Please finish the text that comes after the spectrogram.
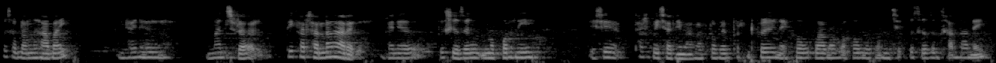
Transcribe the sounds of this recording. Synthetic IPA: pʰɯsablaŋnɯɦabaj | kʰajnɯ | manspʰɾapekʰaɾtʰandaŋaɾɯŋkʰajnɯbɯsɯzɯŋnɔpʰɔɾni | esetʰaɾpʰajsanimabapʰɾɔbɾempʰɯɾʰantpʰɯɾɯnajkʰɯwbamabakʰɯwmɔpʰɔmnsik̚bɯsɯzɯŋsanːanɯj

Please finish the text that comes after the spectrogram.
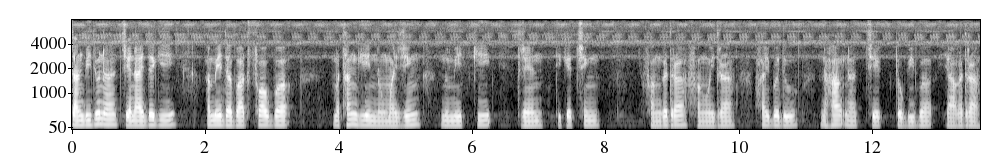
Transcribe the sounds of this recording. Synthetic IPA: sanbidunɐt͡ʃenajdɐɡi | ɐmedɐbatpʰawbɐ | mɐtʰɐŋɡinɔŋmajziŋ | numit̚ki | tɾentiket̚siŋ | pʰɐŋɡɐdɾɐpʰɐŋojdɾɐ | hajbɐdu | nɐɦak̚nɐt͡ʃek̚towbibɐ | jaɡɐdɾɐ

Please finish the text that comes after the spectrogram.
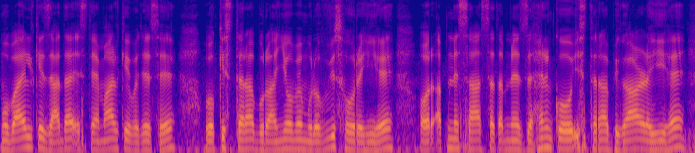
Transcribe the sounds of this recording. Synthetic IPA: moːbaːɪlkezjaːd̪aɪst̪eːmaːlkiʋɐd͡ʒəɦseʋokɪst̪ɐɾabʊɾaːijõmẽmʊləʋːɪsɦoɾɐɦiɦɛɔːɾɐ̰pnesaːt̪ʰsaːt̪ɐpnezɛɦnkoɪ̰st̪ɐɾabʱɪɡaːɽɾɐɦiɦɛː

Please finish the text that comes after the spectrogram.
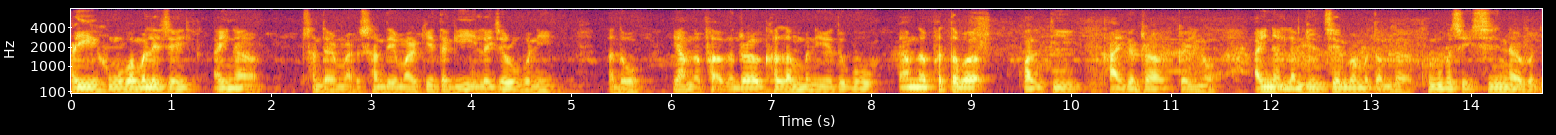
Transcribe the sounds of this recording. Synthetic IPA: ɐjikʰuŋubɐmɐlɐjzɐjɐjnɐ | sɐndasɐndemaɾket̚dɐɡilɐjzɐɾubɐni | ɐdojamnɐpʰɐtɡɐdɾɐkʰɐlːɐmbɐniɐdubu | jamnɐpʰɐtːɐbɐ | kwalitihʰajɡɐdɾakɐɾinoɐjnɐlɐmdiŋt͡ʃenbɐmɐtɐmdɐkʰuŋubɐsisiinːɐbɐni

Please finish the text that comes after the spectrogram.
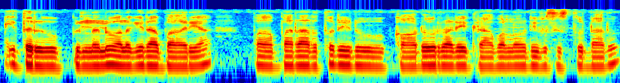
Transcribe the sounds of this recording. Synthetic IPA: id̪ːɐɾupiɭːɐluɐlaːɡe̞ːnaːbʱaːɾjɐ | bɐnaːlɐt̪o̞ːne̞ːnukaːɖoːɾɐneːɡɾaːmɐllːo̞ːniʋɐsist̪unːaːnu

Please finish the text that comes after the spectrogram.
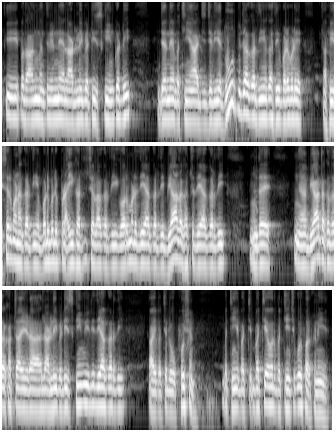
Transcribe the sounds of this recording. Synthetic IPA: kɪpɾəd̪aːnmənt̪ɾiːneːlaːɖliːbɛːʈːiːsə̥kiːmkəɖiː | d͡ʒɛnẽːbətːʃɪjãːəd͡ʒd͡ʒeːɽɪjɛ̃ːd̪uːɾpuːd͡ʒaːkəɾd̪ɪjãːkɪt̪ibəɽeːbəɽeː | əpʰiːsəɾbənaːk̬əɾd̪ɪãːbəɽeːbəɽeːpəɽaːiːkʰəɾt͡ʃt͡ʃəlaːkəɾd̪iːɡɔːɾmə̃ɳʈd̪eaːkəɾd̪iːbɪjaːd̪aːkʰəɾt͡ʃad̪eaːkəɾd̪iː | ʊ̰d̪eː | bɪjaːt̪əkʰd̪aːkʰəɾt͡ʃaːd͡ʒeːɽaːlaːɖliːbɛːʈːiːskiːmiid̪eaːkəɾd̪iː | t̪aːbəːʃeːloːkkʰʊʃənbətːt͡ʃãːəbətːʃẽoːɾbətːʃãːt͡ʃkoːiːpʰəɾknĩːɛː

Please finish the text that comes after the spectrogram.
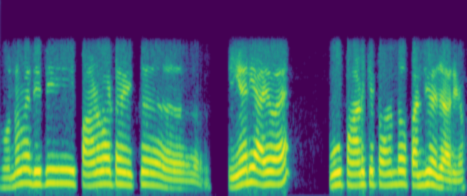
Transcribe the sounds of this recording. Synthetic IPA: ɦʊnəmẽɗ̪ɪd̪ʱipaːɽ̃ʋaːʈoɦɪk | iə̃ɾiaːjoaːɦe | uːpaːɽ̃kʰet̪oːɽə̃nd̪opɐ̃ɲd͡ʑʋiɦɐzaːɾijõ̰ː

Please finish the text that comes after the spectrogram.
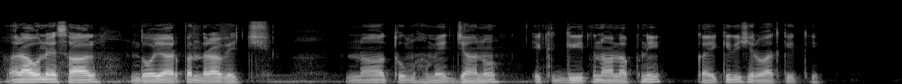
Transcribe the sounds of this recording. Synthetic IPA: ɾaːuːneːsaːld̪oːd͡ʒaːɾpənd̪ɾãːʋɪt͡ʃ | naːt̪ʊmɦəmẽːd͡ʒaːnoːɪkɡiːt̪naːləpniː | ɡaːɪkiːd̪iːʃəɾuːaːt̪kiːt̪iː

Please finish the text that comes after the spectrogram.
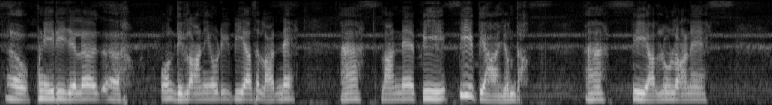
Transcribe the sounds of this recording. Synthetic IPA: pəniːɾiːd͡ʒeːlː | ond̪iːlaːɳiːoːɽiːpiːaslaːneː | ɦɛ̃ːlaːeːpiːpiːpɪjaːɦõnd̪aː | ɦɛ̃ː | piːaːlːũːlaːɳeː

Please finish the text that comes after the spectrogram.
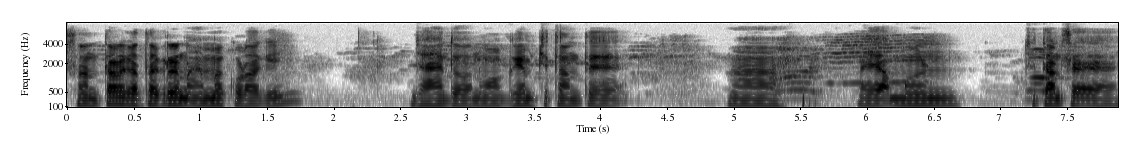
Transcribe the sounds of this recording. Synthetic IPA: sant̪aɽɡat̪akɾɛnajmakɔɽaɡi | d͡ʒaɦãd̪ɔnɔwaɡɛmt͡ʃit̪ant̪ɛ | ajaʔmən | t͡ʃit̪ansɛʔɛ

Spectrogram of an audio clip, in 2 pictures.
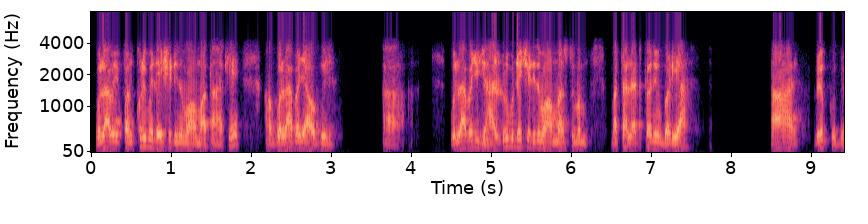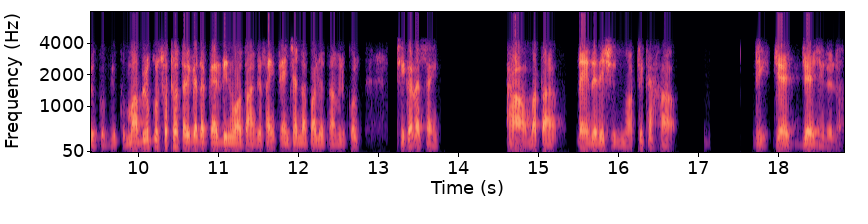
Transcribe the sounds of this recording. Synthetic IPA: ɡʊlaːbd͡ʑuːpɐ̃ŋkʰʊɽibẽɗeʃeɗɪ̃nd̪ʊãːmãt̪ɐʋ̤ãkʰeːɐ̃ũɡʊlaːbəʄaːɦobɪ | ɦaː | ɡʊlaːbəd͡ʑũd͡ʑʱaːlɾũbɪɗẽʃʰeɗɪ̃nd̪ʊ̃ãːmɐ̃st̪mɐt̪ʰãlɐʈkə̃nd̪ijũbɐɽiaː | ɦaːɦabɪlkʊlbɪlkʊlbɪlkʊlmãbɪlkʊlsʊʈʰot̪ɐɾiːket̪akɐɾeɗĩnd̪ũaːõt̪ɐʋãkʰesaːĩt̪ɛ̃nʃənːɐpaːliot̪ɐʋãbɪlkʊl | ʈʰiːkɐnasãːĩː | ɦaːmãːt̪ɐã | ɗɐ̃ĩnd̪eɗeːʃɗɪ̃nd̪uaːʈʰiːkaɦa̰ː | d͡ʒiːd͡ʑed͡ʑeːd͡ʑʱelela̰

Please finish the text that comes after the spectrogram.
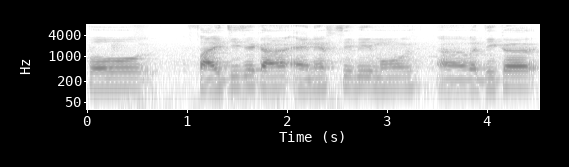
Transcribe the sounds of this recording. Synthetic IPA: poː | faːjd͡ʑid͡ʑekãʔeneːfsibimũː | ʋɐd̪ʱiːk

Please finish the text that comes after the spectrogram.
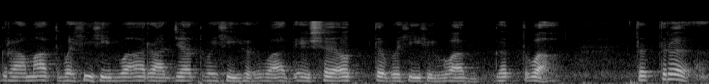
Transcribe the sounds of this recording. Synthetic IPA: ɡɾaːmaːt̪ʋɐɦiɦiʋaːɾaːd͡ʒjaːt̪ʋɐɦiɦiʋaːd̪eːʃɐjat̪ːɐʋɐɦiɦiʋaːɡɐt̪ʋaː | t̪ɐt̪ɾɐ

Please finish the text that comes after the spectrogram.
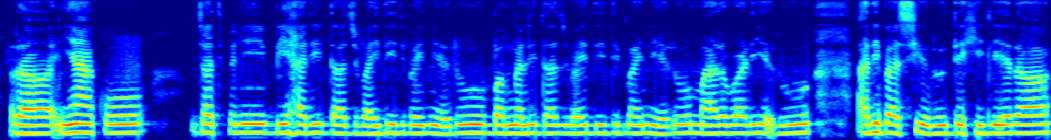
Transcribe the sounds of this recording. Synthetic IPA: rʌjɦãko | d͡zʌt̪i̥pʌnibiɦaɾid̪ʌd͡zbʱajd̪id̪ibʌjniɦʌɾubʌŋɡalid̪ʌd͡zbʱajd̪id̪ibʌjniɦʌɾumaɾobaɽiɦʌɾua̰d̪ibasiɦʌɾud̪ekʰileɾʌ

